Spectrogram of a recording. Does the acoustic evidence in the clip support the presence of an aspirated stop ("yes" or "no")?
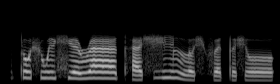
yes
